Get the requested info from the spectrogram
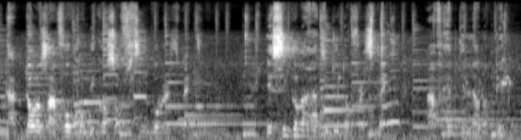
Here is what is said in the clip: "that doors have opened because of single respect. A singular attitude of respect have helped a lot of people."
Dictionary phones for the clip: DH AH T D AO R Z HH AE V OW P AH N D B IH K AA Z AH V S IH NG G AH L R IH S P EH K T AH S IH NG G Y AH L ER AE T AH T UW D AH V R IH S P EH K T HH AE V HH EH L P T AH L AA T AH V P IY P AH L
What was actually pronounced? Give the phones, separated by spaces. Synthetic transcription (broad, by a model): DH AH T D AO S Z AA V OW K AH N B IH K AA S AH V S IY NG G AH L R IH S P EH K T AH S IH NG G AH L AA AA T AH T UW D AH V R IH S P EH K T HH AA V HH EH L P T AH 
